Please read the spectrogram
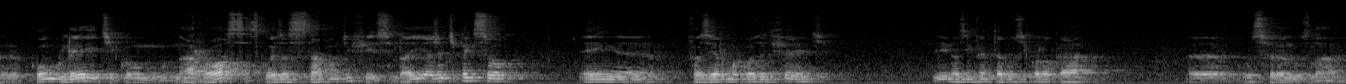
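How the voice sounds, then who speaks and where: Fairly slow speech with long, frequent pauses and ordinary pitch variation, set in audible room echo and noticeable background noise. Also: man, medium pitch for a man. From southern Brazil, rural. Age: 60s. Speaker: poultry farmer. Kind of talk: interview.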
